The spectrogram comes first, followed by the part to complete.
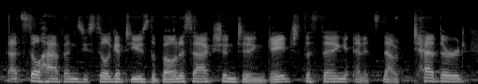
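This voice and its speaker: A man acts as game master on a podcast, talking at a middle pitch. He is casual and swears freely as he narrates the game and rulings, with some music behind him. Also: fairly even intonation, brisk, sharp tone. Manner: profane, casual.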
